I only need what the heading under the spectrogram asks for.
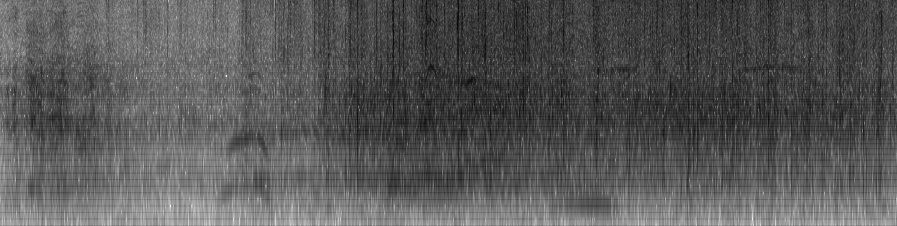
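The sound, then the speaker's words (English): An audience at a church service claps steadily, the dense applause swelling louder after a few seconds and holding strong, with scattered voices and a few whoops rising through it. “Don't clap too long, I can't hold my breath that long.”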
